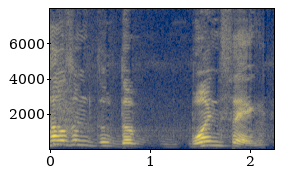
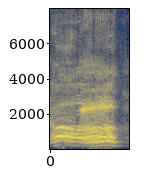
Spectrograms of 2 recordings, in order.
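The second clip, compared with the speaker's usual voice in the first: loud, higher mock groans; big exaggerated "ah" noises; imitated wrestler grunts; 4 semitones higher, 10 dB louder than usual. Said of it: "He's like".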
